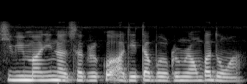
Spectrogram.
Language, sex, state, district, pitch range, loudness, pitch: Garo, male, Meghalaya, South Garo Hills, 180-195 Hz, -13 LUFS, 185 Hz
